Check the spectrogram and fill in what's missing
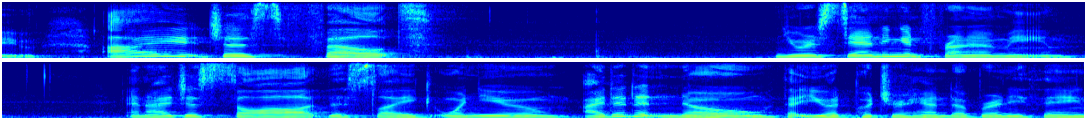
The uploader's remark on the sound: Recorded sunday evening service at Reunion Hawaii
